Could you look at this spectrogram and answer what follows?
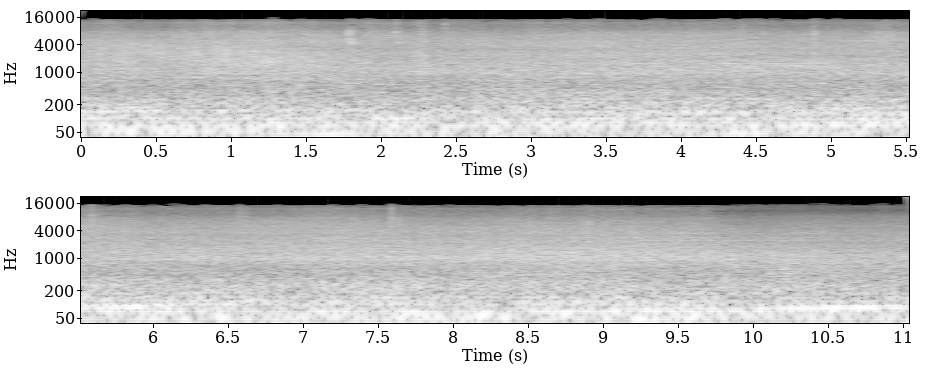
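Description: Street traffic noise from buses and cars on the road beside the sidewalk, steady and continuous, heaviest in the low range.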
